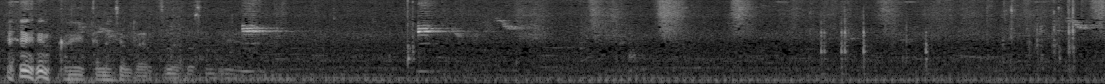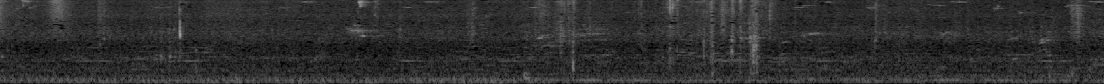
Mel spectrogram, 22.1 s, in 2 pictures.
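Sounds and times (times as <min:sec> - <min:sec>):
small birds chirping: 0:00.0 - 0:22.0
light brushing sounds: 0:05.2 - 0:12.9.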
